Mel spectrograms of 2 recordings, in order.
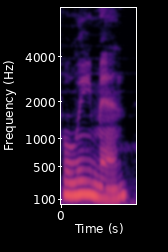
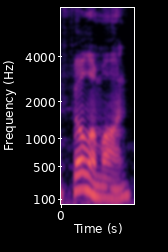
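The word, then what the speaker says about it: Philemon: in the last video I pronounced it fiman but that was because a lot of YouTubers I was watching pronounced it that way but now I'm seeing everyone else say filimon so for the sake of my sanity I'm saying filimon otherwise I'm going to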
